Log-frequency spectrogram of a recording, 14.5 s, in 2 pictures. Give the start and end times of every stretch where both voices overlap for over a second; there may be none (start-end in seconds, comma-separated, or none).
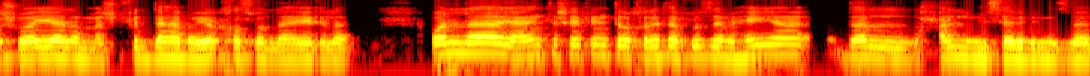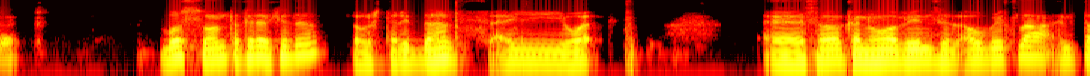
none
